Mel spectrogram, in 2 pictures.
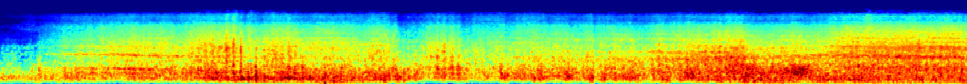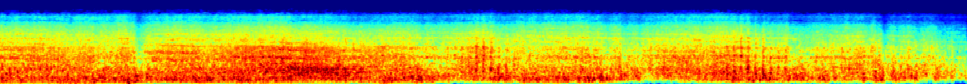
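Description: Deutsche Bahn train passing close by, its wheels clattering rhythmically over the rail joints for nearly half a minute, the noise building up in the first few seconds.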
